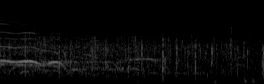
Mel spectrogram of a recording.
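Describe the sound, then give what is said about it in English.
An audience claps steadily throughout after preaching, a dense wash of many hands, with faint crowd voices and a brief high tone mixed in at the start. “I don't know why you are not clapping.”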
